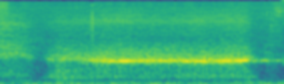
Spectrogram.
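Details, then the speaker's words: Paediatric asthma breath sounds: steady high-pitched whistling wheeze on a long breath from spasm of narrowed small airways, relieved by a blue inhaler. "lower airway problems caused by asthma so asthma being a spasm of small airways it causes a whistling as air passes through the small passages almost like forcing your lips to whistle"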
